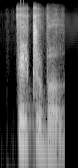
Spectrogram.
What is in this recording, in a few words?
"filtrable", Indian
